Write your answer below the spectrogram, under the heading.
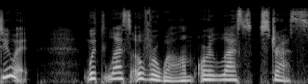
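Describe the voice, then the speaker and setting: In an unremarkable speaking voice, a woman talks at a fairly high pitch with lively intonation, in a dry, close sound with no echo. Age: 50s. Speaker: podcast host and ministry leader. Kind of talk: solo podcast teaching monologue.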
